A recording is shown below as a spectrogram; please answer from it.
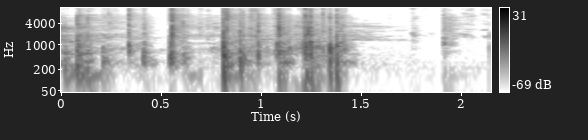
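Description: Blu-ray case being picked up and handled: a quick run of small clicks and taps for about a second and a half, then it goes quiet.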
